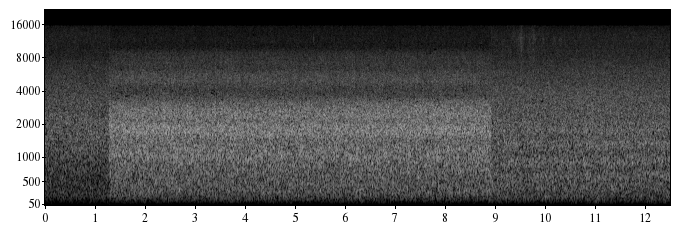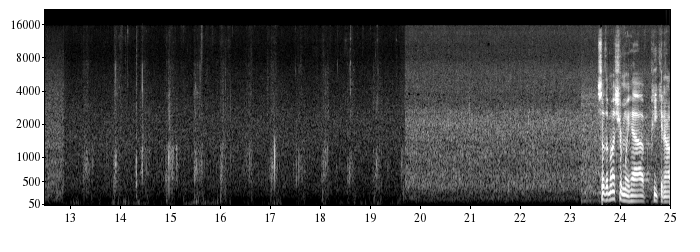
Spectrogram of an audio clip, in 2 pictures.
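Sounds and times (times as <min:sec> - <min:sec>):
steady rushing outdoor noise: 0:00.0 - 0:25.0.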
